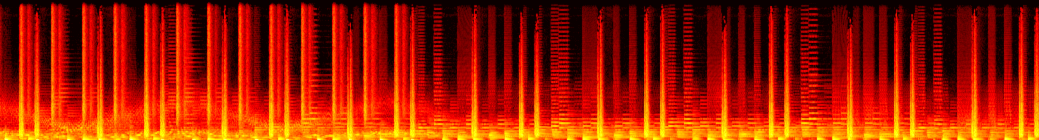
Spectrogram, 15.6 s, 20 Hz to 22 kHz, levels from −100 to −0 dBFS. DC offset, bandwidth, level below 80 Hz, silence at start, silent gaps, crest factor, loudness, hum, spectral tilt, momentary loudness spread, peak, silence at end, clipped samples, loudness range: under 0.1%; over 20 kHz; -34 dBFS; 0 s; none; 20 dB; -24 LUFS; none; -4.5 dB/octave; 7 LU; -2 dBFS; 0 s; under 0.1%; 3 LU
